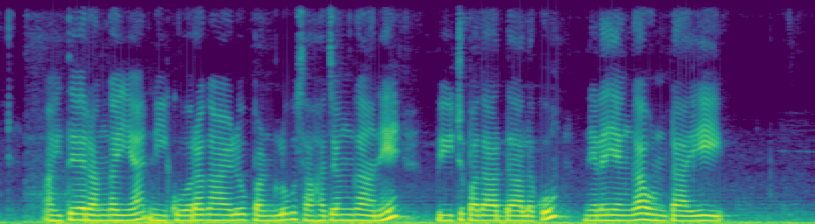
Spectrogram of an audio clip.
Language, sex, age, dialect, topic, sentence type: Telugu, female, 25-30, Telangana, agriculture, statement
